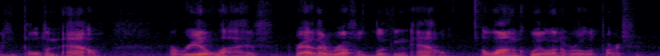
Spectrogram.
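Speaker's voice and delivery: ordinary delivery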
